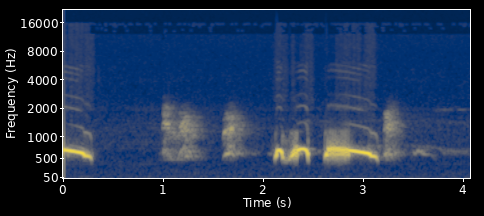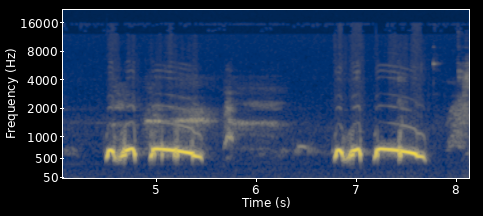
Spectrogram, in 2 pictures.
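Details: Spotted dove 'Đồng'-voice coo for stimulating newly caught birds: brief scratchy notes, then three phrases of a stuttered double note and a long, low, downward coo, with faint fluttery sounds between.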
